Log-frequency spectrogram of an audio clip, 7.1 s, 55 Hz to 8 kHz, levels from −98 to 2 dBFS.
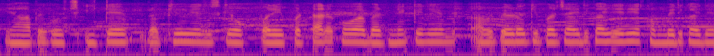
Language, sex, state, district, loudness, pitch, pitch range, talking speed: Hindi, female, Rajasthan, Churu, -41 LUFS, 195 Hz, 185-200 Hz, 250 wpm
